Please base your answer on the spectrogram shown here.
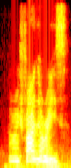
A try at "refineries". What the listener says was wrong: Uh-huh. One more time.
